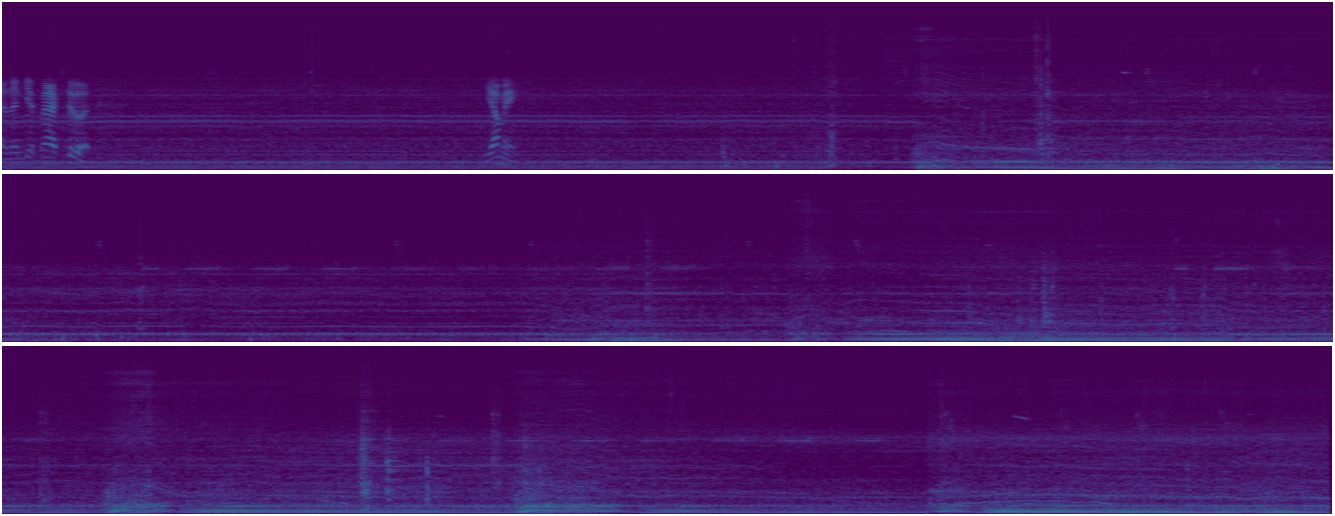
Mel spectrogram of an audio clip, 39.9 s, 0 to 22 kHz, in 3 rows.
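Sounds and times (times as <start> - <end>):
engine rumbling: 0.0 - 39.9.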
